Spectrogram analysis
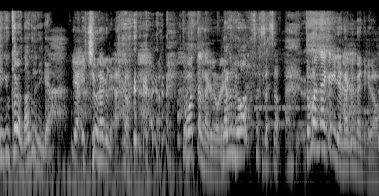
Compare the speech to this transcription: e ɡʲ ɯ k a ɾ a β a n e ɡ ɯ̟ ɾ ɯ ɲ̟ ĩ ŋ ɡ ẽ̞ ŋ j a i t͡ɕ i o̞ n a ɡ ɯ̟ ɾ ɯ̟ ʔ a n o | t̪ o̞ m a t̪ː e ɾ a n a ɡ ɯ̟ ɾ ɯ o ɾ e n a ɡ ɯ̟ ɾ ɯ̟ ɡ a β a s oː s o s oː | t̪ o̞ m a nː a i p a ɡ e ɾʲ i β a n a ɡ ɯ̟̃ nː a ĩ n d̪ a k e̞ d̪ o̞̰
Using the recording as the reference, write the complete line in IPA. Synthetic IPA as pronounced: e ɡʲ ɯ k a ɾ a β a n a ɡ ɯ̟ ɾ ɯ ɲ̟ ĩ ŋ ɡ ẽ̞ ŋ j a i t͡ɕ i o̞ n a ɡ ɯ̟ ɾ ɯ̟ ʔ a n o | t̪ o̞ m a t̪ː a ɾ a n a ɡ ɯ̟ ɾ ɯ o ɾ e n a ɡ ɯ̟ ɾ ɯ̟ ɡ a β a s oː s o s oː | t̪ o̞ m a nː a i k a ɡ e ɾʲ i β a n a ɡ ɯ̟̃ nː a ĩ n d̪ a k e̞ d̪ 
